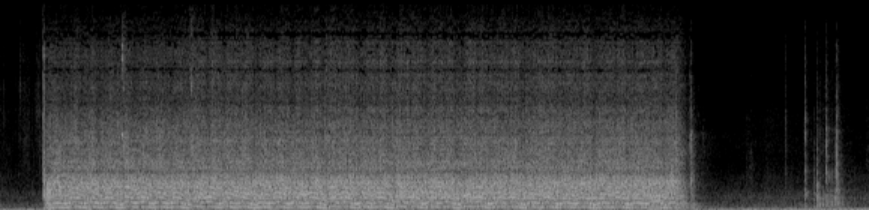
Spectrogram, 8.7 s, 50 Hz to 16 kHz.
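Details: 1976 Ford Courier engine cranking steadily on the starter for about six seconds, then stopping without catching; spark confirmed at the distributor.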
